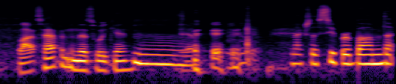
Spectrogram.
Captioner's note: laughter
